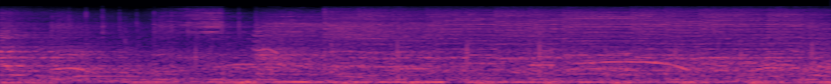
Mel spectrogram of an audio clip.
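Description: An upbeat idol-pop song with a steady beat plays loudly through the stage speakers. Audience members shout and cheer over it, with one drawn-out shout about three seconds in.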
